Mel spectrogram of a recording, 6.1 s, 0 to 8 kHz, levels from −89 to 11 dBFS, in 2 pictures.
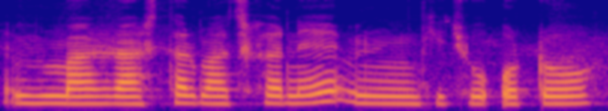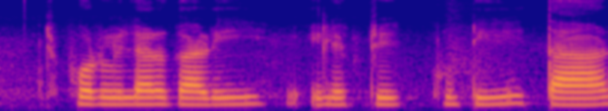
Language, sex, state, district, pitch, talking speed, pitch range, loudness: Bengali, female, West Bengal, Jhargram, 195 Hz, 130 wpm, 185-205 Hz, -18 LUFS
